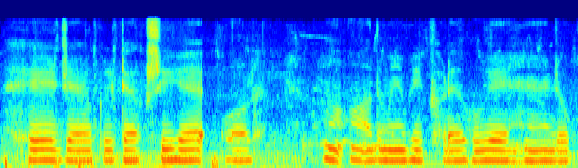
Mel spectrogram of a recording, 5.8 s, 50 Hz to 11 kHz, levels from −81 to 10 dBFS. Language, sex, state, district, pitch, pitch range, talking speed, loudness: Hindi, female, Chhattisgarh, Rajnandgaon, 160 Hz, 155-165 Hz, 145 wpm, -15 LUFS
